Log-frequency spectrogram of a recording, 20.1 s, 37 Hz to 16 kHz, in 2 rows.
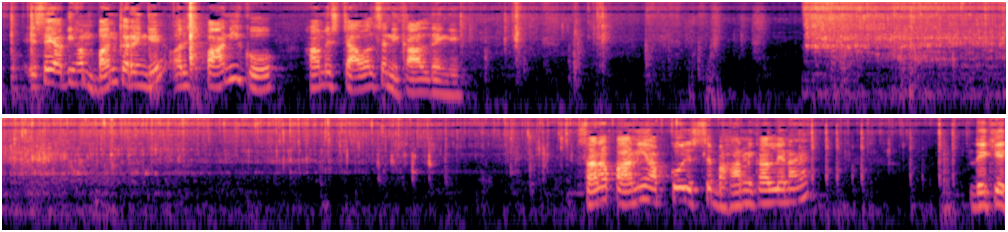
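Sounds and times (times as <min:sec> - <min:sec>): water pouring from a pot: 0:08.0 - 0:17.1, 0:18.2 - 0:19.8.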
